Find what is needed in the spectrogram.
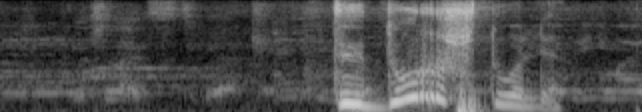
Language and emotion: Russian, angry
